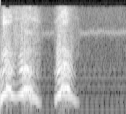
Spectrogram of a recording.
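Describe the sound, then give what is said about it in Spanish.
Two loud barks from a furious bulldog in quick succession, each a harsh, drawn-out growling woof, followed by a quiet background hum. “Ladró furioso el bulldog, se echó encima de la gallina y de un mordisco le arrancó las plumas de la cola.”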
